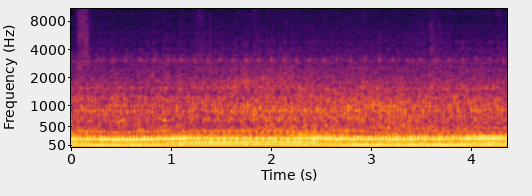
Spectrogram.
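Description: BMW X5 M's twin-turbo V8 idling steadily through an aftermarket exhaust.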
